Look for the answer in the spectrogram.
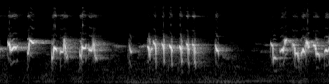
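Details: Trucukan recording of a group of yellow-vented bulbuls, used to rouse other birds: lively warbled chatter, then a run of quick stuttering notes, a brief silence, and renewed bubbling phrases.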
